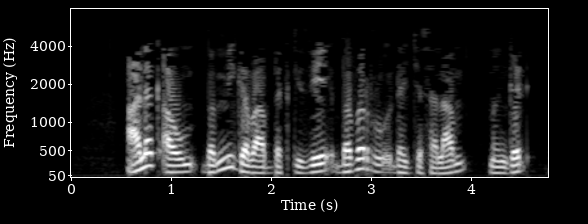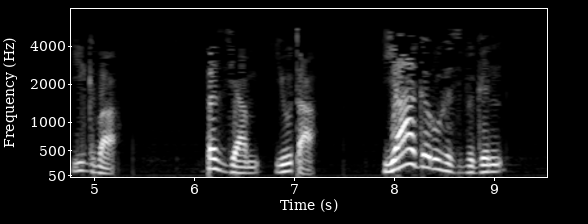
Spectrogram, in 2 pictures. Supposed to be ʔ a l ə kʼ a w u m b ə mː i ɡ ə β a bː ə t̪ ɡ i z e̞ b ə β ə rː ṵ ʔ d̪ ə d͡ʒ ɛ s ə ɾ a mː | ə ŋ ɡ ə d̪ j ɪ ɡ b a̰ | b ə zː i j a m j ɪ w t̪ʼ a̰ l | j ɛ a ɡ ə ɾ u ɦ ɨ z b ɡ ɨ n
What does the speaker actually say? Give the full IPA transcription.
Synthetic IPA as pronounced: ʔ a l ə kʼ a w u m b ə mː i ɡ ə β a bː ə t̪ ɡ i z e̞ b ə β ə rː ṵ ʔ d̪ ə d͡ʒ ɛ s ə l a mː | ə ŋ ɡ ə d̪ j ɪ ɡ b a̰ | b ə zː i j a m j ɪ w t̪ʼ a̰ | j ɛ a ɡ ə ɾ u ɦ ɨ z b ɡ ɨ n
